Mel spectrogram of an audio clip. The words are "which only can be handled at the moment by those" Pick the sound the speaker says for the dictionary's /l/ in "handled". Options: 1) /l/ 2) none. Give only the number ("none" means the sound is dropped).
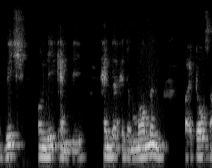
2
